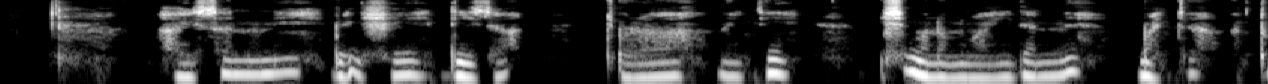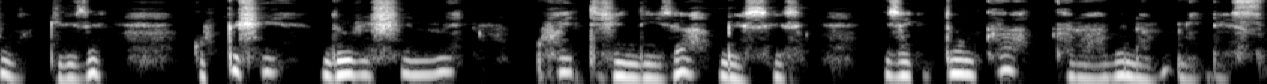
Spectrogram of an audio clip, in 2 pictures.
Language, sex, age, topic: Gamo, female, 36-49, government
